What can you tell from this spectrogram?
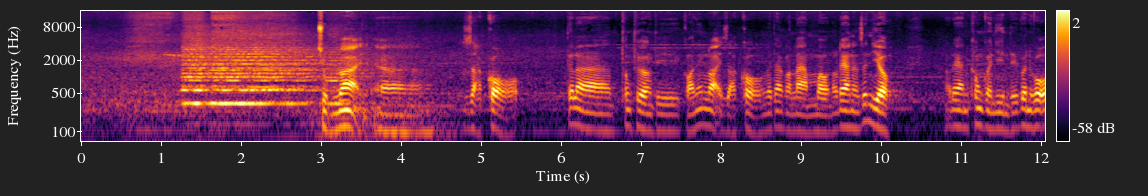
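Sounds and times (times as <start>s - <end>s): train horn blast: 1.2s - 4.4s.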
